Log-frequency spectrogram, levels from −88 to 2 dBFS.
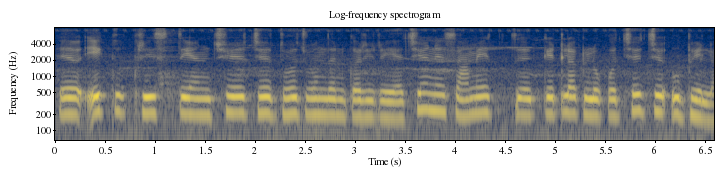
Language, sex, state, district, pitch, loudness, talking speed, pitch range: Gujarati, female, Gujarat, Gandhinagar, 205 Hz, -17 LUFS, 155 wpm, 195-215 Hz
